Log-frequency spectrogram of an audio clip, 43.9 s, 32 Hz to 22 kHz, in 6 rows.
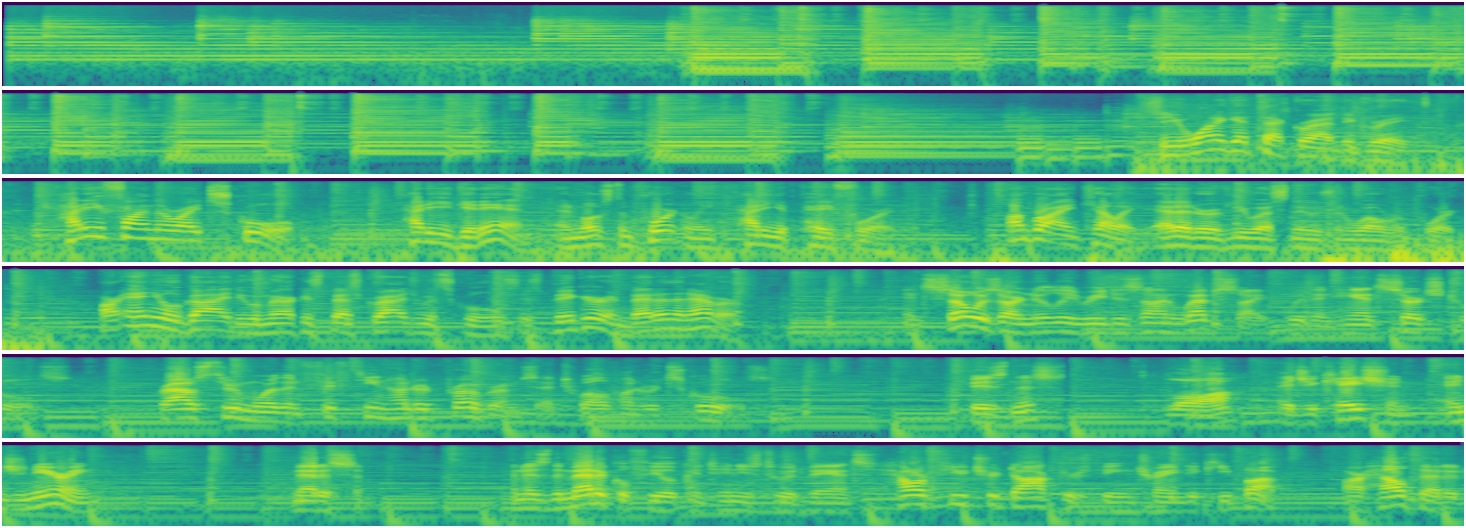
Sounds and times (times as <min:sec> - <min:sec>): Church bell: 0:00.0 - 0:12.0.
